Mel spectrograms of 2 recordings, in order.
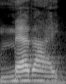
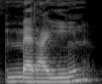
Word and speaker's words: Medellín: we are talking about Medi in Colombia which is the Spanish pronunciation if you are interested in the English pronunciation it's medin colia and if you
